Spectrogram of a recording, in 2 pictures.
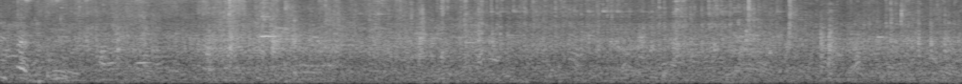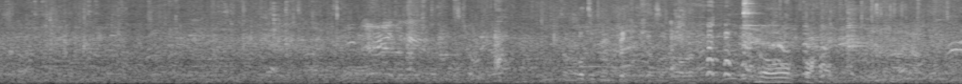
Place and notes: Making a short walk on one of the main square of Malmö, sound of the restaurants, during a very shiny day off.
Malmö, Sweden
